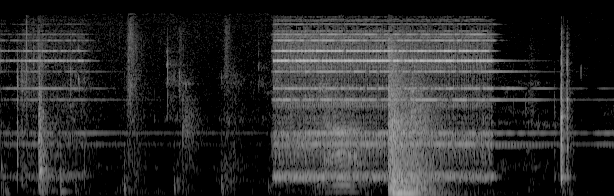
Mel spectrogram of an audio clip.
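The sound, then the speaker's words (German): An old-fashioned telephone bell rings loudly in a sustained metallic burst, with a few short rattling clicks before and after it. “Gut, dass du so lange hast läuten lassen.”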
